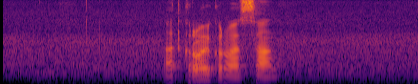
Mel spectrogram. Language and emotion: Russian, neutral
